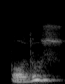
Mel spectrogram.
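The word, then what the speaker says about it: ὀδούς: Se alarga en u. Odus quiere decir diente.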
